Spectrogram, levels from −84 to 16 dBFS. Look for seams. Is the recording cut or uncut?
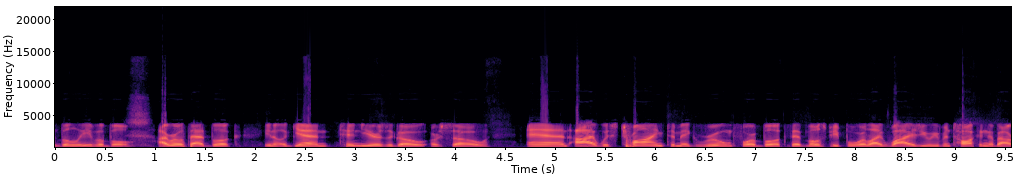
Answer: uncut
